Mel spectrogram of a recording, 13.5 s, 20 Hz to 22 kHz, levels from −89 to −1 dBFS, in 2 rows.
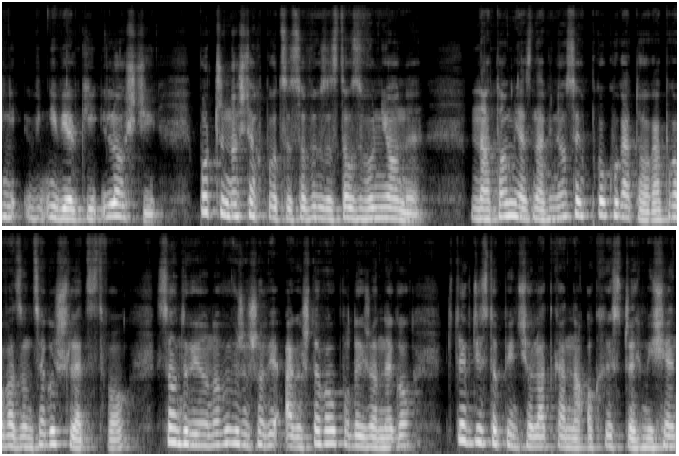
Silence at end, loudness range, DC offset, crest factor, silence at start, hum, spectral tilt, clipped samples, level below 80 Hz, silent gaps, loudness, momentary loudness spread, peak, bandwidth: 0 s; 1 LU; under 0.1%; 18 dB; 0 s; none; -6.5 dB/octave; under 0.1%; -58 dBFS; none; -20 LUFS; 8 LU; -2 dBFS; 19 kHz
